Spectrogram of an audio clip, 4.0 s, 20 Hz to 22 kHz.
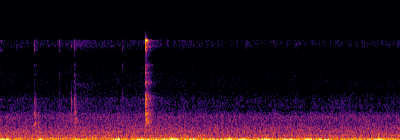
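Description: A few light metallic clicks in the first second and a half as tools work the tappet adjuster on the valve rocker of a 125 Deluxe motorcycle's single-cylinder engine, over a low, uneven rumble on the microphone.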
